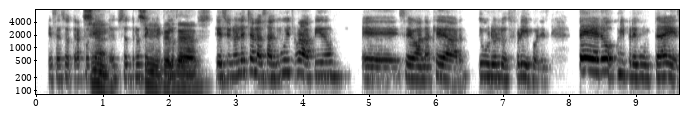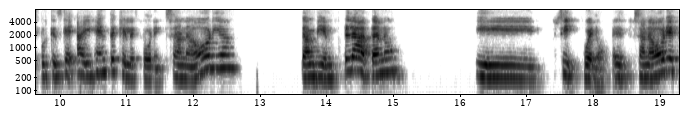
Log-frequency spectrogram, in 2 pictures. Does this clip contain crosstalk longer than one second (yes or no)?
yes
